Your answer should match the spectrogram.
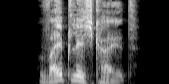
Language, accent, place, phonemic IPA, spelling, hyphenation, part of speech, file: German, Germany, Berlin, /ˈvaɪ̯plɪçkaɪ̯t/, Weiblichkeit, Weib‧lich‧keit, noun, De-Weiblichkeit.ogg
- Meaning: femininity, womanliness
